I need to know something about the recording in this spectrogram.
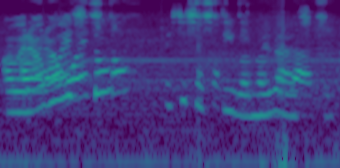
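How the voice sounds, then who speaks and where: Very high-pitched female gamer, noisy recording. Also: expressive, moderate pace. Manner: directing a partner step by step. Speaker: gamer playing co-op. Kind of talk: casual gaming chatter. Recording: clearly noisy home gaming recording.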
